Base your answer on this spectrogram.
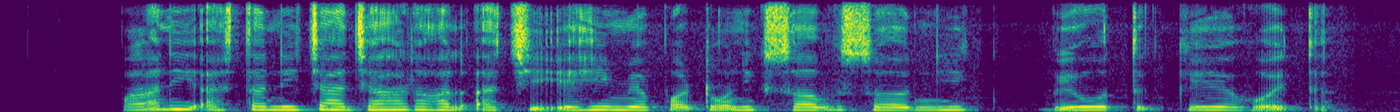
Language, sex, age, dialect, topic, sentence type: Maithili, male, 18-24, Southern/Standard, agriculture, question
